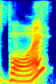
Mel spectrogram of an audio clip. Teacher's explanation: my tongue is gliding from one sound to another sound of the vowel it is gliding that's why they are called vowels of Glides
